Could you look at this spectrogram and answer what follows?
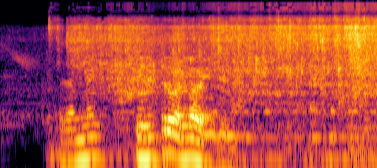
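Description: Water runs from the tap of a water filter in a steady, fairly loud rush that starts abruptly and continues throughout, with a voice heard briefly near the start.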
